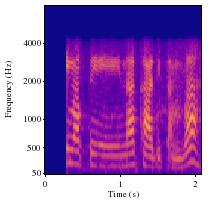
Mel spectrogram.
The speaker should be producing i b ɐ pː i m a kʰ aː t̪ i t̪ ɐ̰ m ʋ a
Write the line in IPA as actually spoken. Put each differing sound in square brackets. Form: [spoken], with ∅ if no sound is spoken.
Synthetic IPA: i [m] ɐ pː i [n] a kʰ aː [d̪] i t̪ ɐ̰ m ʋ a

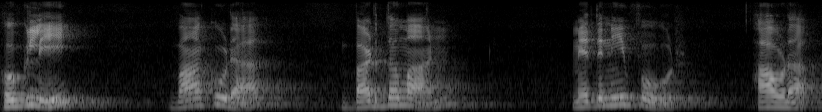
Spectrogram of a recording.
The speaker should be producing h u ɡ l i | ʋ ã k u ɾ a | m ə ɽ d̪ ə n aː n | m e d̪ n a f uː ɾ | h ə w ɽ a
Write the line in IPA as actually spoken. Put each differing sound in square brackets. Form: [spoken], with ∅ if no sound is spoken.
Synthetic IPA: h u ɡ l i | ʋ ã k u [ɽ] a | [b] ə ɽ d̪ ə [m] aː n | m e d̪ n [i] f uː ɾ | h [a] w ɽ a

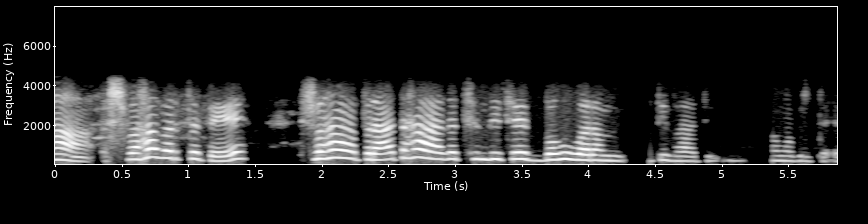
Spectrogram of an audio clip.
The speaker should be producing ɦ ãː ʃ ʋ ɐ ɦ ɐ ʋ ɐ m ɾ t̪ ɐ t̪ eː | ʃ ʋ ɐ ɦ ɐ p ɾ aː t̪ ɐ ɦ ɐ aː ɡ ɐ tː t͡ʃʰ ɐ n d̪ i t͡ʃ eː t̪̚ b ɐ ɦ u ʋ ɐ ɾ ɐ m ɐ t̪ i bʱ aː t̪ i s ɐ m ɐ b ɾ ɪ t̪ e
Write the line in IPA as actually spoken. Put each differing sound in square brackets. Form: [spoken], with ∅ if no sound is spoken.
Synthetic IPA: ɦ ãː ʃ ʋ ɐ ɦ ɐ ʋ ɐ [∅] ɾ t̪ ɐ t̪ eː | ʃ ʋ ɐ ɦ ɐ p ɾ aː t̪ ɐ ɦ ɐ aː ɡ ɐ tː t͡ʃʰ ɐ n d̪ i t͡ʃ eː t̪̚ b ɐ ɦ u ʋ ɐ ɾ ɐ m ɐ t̪ i bʱ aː t̪ i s ɐ m ɐ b ɾ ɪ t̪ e

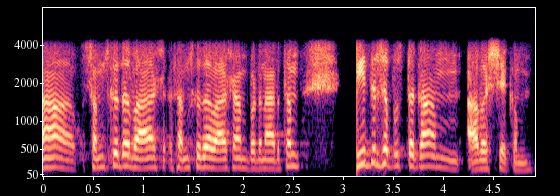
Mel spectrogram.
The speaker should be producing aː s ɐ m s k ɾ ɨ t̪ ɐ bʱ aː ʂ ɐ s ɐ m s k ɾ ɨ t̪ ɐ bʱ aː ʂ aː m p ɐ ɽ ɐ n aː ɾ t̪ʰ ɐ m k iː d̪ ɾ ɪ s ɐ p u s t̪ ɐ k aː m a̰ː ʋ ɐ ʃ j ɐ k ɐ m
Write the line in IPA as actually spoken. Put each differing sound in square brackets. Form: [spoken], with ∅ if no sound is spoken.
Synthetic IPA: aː s ɐ m s k ɾ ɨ t̪ ɐ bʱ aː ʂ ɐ s ɐ m s k ɾ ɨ t̪ ɐ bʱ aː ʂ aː m p ɐ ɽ ɐ n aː ɾ t̪ʰ ɐ m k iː d̪ ɾ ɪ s ɐ p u s t̪ ɐ k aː m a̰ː ʋ ɐ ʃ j ɐ k ɐ m

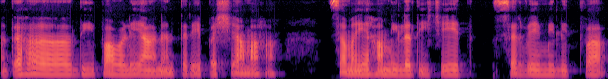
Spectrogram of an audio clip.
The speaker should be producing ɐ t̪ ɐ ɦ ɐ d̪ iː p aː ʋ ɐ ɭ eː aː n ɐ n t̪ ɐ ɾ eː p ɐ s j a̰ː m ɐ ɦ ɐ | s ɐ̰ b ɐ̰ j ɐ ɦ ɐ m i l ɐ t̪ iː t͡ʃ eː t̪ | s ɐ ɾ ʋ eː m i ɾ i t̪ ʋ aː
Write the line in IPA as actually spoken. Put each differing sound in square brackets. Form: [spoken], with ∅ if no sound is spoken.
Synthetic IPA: ɐ t̪ ɐ ɦ ɐ d̪ iː p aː ʋ ɐ ɭ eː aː n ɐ n t̪ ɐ ɾ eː p ɐ [ʃ] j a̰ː m ɐ ɦ ɐ | s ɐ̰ [m] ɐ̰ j ɐ ɦ ɐ m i l ɐ t̪ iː t͡ʃ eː t̪ | s ɐ ɾ ʋ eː m i [l] i t̪ ʋ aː

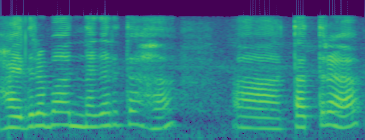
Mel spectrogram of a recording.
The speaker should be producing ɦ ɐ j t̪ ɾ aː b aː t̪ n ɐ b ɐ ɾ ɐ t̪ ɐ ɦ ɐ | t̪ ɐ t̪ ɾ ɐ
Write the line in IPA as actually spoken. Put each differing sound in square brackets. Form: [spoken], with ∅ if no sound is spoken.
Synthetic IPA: ɦ ɐ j [d̪] ɾ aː b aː [d̪] n ɐ [ɡ] ɐ ɾ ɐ t̪ ɐ ɦ ɐ | t̪ ɐ t̪ ɾ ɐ

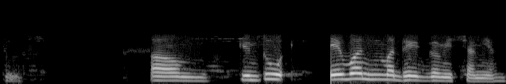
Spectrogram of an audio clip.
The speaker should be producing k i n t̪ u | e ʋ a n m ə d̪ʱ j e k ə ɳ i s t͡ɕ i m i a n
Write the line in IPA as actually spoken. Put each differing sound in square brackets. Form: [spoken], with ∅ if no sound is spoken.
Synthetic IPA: k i n t̪ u | e ʋ [ə] n m ə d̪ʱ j e [ɡ] ə [m] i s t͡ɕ [a] m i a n

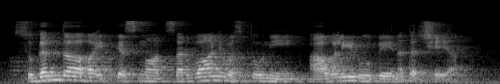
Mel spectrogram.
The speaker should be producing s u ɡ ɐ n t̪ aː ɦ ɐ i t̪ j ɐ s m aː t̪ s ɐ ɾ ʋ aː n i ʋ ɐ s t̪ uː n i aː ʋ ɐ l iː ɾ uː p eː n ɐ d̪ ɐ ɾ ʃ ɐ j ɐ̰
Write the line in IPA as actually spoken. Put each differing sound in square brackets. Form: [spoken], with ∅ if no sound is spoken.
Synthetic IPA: s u ɡ ɐ n [d̪] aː ɦ ɐ i t̪ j ɐ s m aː t̪ s ɐ ɾ ʋ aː n i ʋ ɐ s t̪ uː n i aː ʋ ɐ l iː ɾ uː p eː n ɐ d̪ ɐ ɾ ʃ ɐ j ɐ̰

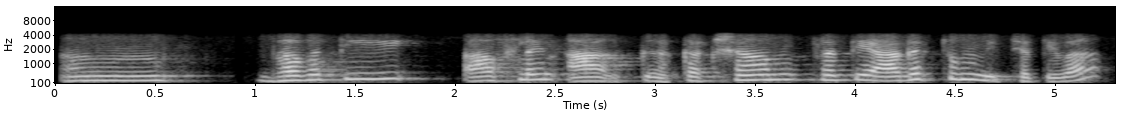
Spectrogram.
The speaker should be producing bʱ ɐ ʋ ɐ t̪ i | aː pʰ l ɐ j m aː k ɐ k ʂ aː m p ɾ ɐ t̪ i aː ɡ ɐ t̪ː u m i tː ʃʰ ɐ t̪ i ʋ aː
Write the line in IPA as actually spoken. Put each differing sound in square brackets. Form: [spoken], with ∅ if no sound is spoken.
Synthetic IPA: bʱ ɐ ʋ ɐ t̪ i | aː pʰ l ɐ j [n] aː k ɐ k ʂ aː m p ɾ ɐ t̪ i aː ɡ ɐ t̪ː u m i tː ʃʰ ɐ t̪ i ʋ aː

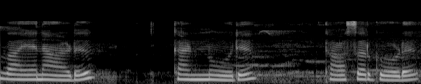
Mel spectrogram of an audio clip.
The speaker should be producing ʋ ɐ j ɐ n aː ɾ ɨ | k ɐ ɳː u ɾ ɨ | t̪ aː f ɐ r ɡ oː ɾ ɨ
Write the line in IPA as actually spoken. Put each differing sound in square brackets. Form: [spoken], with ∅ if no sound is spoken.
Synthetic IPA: ʋ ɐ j ɐ n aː [ɽ] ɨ | k ɐ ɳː [uː] ɾ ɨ | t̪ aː [s] ɐ r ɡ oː [ɽ] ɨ

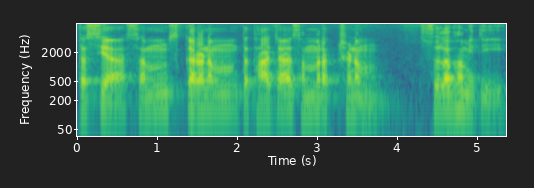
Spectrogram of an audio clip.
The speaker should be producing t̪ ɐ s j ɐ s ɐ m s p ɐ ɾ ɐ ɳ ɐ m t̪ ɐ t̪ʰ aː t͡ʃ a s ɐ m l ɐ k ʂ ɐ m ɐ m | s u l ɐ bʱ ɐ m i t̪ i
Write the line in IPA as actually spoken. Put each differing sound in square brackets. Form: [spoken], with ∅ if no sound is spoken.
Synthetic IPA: t̪ ɐ s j ɐ s ɐ m s [k] ɐ ɾ ɐ ɳ ɐ m t̪ ɐ t̪ʰ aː t͡ʃ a s ɐ m [ɾ] ɐ k ʂ ɐ [ɳ] ɐ m | s u l ɐ bʱ ɐ m i t̪ i

